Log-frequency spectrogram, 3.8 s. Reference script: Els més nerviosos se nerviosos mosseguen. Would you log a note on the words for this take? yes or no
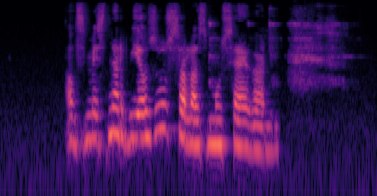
yes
